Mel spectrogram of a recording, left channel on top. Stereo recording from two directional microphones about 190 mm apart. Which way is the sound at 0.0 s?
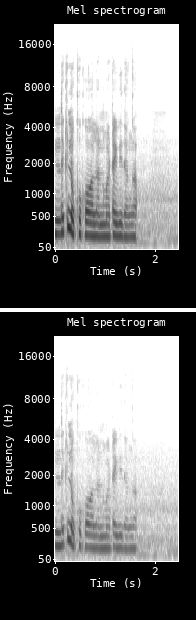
40° left (ahead or behind).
